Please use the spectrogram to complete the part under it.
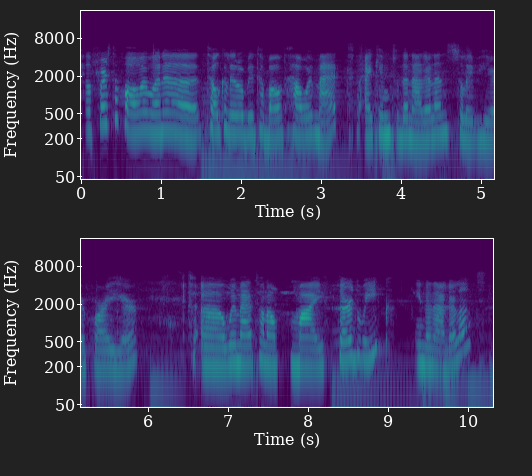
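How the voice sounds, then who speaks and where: A woman's voice: fairly high pitch, highs cut off. A young woman from Brazil with a Brazilian Portuguese accent, chatting casually to camera in English with many fillers, outdoors on a patio. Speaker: vlogger. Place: outdoor patio by a wooden fence.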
